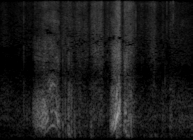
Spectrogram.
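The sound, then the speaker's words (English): A zipper is pulled one way and then back, two crisp, ratcheting strokes in otherwise quiet surroundings, with no talking. “Z for zipper.”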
